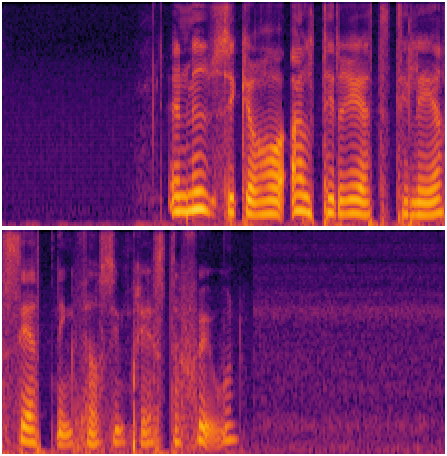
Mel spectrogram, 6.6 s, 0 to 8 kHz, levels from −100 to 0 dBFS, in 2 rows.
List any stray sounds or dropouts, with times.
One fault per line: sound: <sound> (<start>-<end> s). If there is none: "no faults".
no faults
